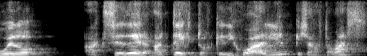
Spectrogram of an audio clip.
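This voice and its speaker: In a quiet background, a man with a high voice talks at a fairly slow pace, his pitch swinging very widely. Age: 50s. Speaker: linguistics professor and researcher; linguistics professor. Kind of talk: academic conversation. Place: home room. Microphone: video call.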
